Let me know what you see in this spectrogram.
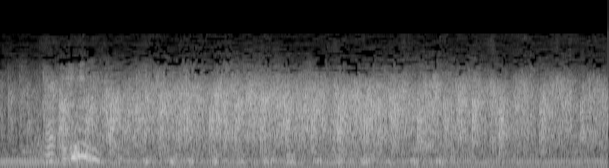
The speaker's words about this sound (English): You're not applauding me because you're applauding Alcoholics Anonymous.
